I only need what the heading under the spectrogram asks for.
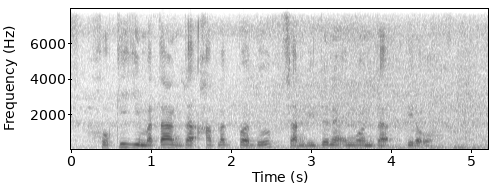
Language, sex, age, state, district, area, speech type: Manipuri, male, 45-60, Manipur, Churachandpur, rural, read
